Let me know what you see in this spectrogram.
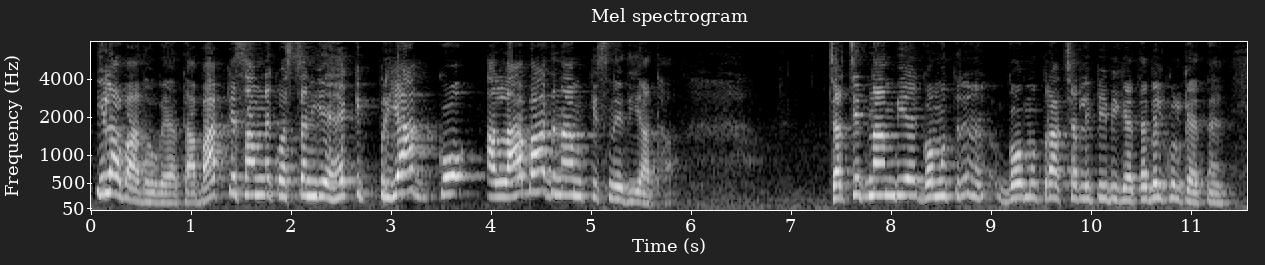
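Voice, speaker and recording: A man's voice: very high-pitched, expressive, moderate pace, fairly bright tone. A male teacher giving an online exam-prep lecture. He poses questions, answers them himself and repeats key points for his viewers. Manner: addresses viewers directly, asking for answers in the comments.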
